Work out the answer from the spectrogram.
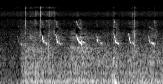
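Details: Indoor lavender guineafowl keets, a week or two from going outside; a run of thin, high, downward-slurred peeps roughly every quarter second over a steady low hum.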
